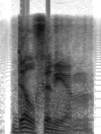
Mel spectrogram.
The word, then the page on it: Delphinium: British English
